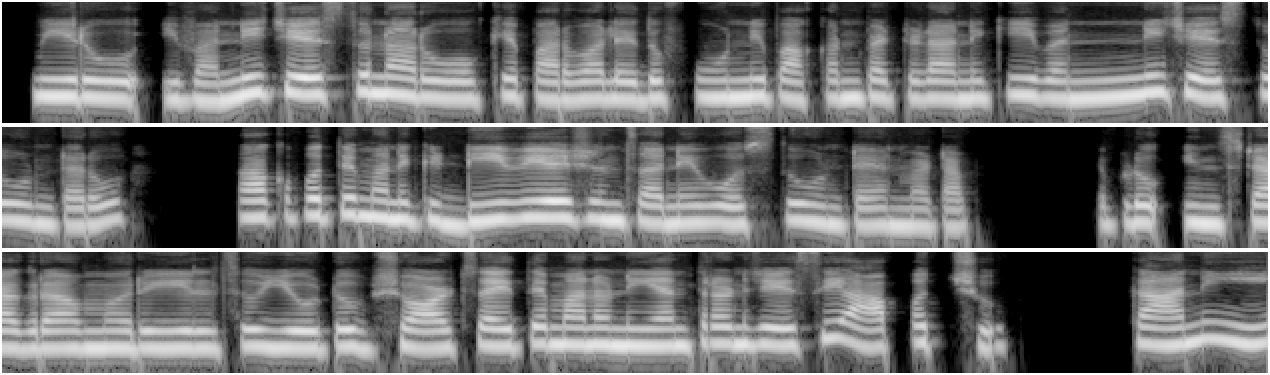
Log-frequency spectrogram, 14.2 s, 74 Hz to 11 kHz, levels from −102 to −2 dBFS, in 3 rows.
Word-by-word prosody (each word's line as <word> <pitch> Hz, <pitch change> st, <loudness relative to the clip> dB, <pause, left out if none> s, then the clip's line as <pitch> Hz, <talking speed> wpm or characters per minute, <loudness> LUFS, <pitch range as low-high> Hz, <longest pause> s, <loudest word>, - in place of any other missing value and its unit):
మీరు 225 Hz, -1 st, +3 dB, 0.3 s
ఇవన్నీ 200 Hz, +5 st, +2 dB
చేస్తున్నారు. 245 Hz, -2 st, +3 dB
ఓకే, 220 Hz, +3 st, -4 dB
పర్వాలేదు. 205 Hz, +1 st, -1 dB
ఫోన్‌ని 220 Hz, 0 st, +2 dB
పక్కన 215 Hz, +1 st, -2 dB
పెట్టడానికి 210 Hz, +1 st, -3 dB
ఇవన్నీ 220 Hz, +4 st, +2 dB
చేస్తూ 220 Hz, +1 st, -1 dB
ఉంటారు. 200 Hz, 0 st, -3 dB, 0.5 s
కాకపోతే 275 Hz, +3 st, -1 dB
మనకి 245 Hz, -3 st, +2 dB
డీవియేషన్స్ 250 Hz, 0 st, +3 dB
అనేవి 215 Hz, +1 st, 0 dB
వస్తూ 210 Hz, +4 st, -5 dB
ఉంటాయనమాట. 195 Hz, -2 st, -3 dB, 0.6 s
ఇప్పుడు 215 Hz, +2 st, -2 dB, 0.2 s
ఇన్‌‌‌‌‌‌‌‌స్టాగ్రామ్ 215 Hz, 0 st, 0 dB, 0.2 s
రీల్స్, 215 Hz, 0 st, -1 dB, 0.2 s
యూట్యూబ్ 215 Hz, 0 st, +1 dB
షార్ట్స్ 215 Hz, +1 st, 0 dB
అయితే, 230 Hz, +2 st, 0 dB
మనం 245 Hz, 0 st, +2 dB
నియంత్రణ 235 Hz, +2 st, +1 dB
చేసి 240 Hz, +5 st, 0 dB, 0.2 s
ఆపొచ్చు. 225 Hz, 0 st, -5 dB, 0.6 s
కానీ 260 Hz, +5 st, +2 dB
220 Hz, 120 wpm, -21 LUFS, 210-245 Hz, 0.6 s, మీరు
